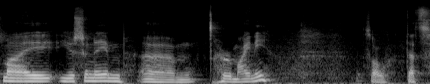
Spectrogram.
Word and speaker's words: Hermione: Well, I pronounce my username Hermione, so that's how you do it as well, but I don't really care how people pronounce it.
